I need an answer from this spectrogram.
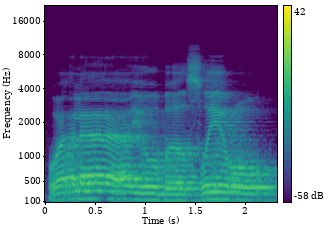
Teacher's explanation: ബഇൻ്റെ സുക്കൂൻ ഖൽഖല സുഗ്റ നൽകി ശബ്ദം ചലിപ്പിക്കണം. സ്വാദ് തഫ്ഖീമിൻ്റെ അക്ഷരമാണ്, ഇസ്തിഅലാഇൻ്റെ 7 അക്ഷരങ്ങളിൽപ്പെട്ടതാണ്. കസ്ർ വന്നതിനാൽ കുറഞ്ഞ തഫ്ഖീം കൊടുക്കുക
